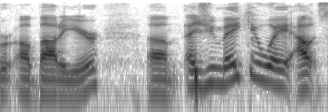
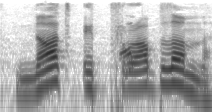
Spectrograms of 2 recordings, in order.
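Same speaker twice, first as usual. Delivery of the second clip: strained politeness, words forced through clenched, gritted teeth. Griselda replies to the party thanking her, through gritted teeth. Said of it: "through gritted teeth".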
